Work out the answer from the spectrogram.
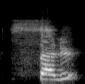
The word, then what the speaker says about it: salut: You can also say sal. Okay. Just like nar just did. You say sal. The t is silent.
